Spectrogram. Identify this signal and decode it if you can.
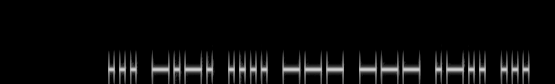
Morse code, heard as a keyed tone, about 22 wpm, 700 Hz. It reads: SCHOOLS
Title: ES:S Suffix - Top 100 Words with Base Words 22wpm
